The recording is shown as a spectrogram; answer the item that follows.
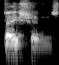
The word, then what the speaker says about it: Dacia: So definitely the car company pronounces itself Dacia, and that's from Romania.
